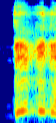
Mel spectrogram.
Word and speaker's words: David: David is spelled D-A-V-I-D, and Azeez is spelled A-Z or Z, you know, according to how you pronounce it.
